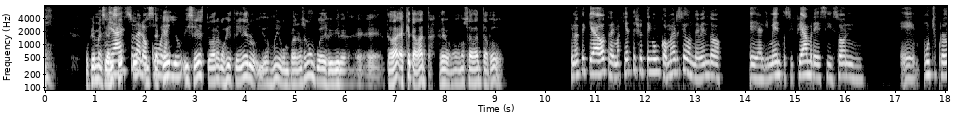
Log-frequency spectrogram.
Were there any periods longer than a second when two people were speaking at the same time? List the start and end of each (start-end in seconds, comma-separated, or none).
1.2-2.5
